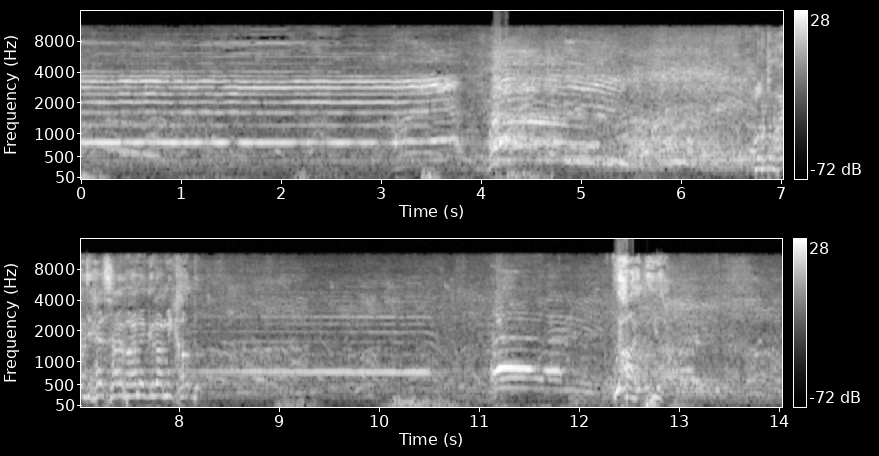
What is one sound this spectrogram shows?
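A large crowd of men chants and shouts together.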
